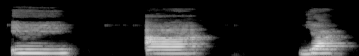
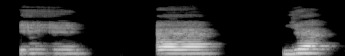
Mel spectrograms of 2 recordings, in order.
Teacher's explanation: So as I pronounced before, start from the first vowel, move to the second vowel. The first vowel you have to pronounce it very short and fast and light. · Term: compound vowels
